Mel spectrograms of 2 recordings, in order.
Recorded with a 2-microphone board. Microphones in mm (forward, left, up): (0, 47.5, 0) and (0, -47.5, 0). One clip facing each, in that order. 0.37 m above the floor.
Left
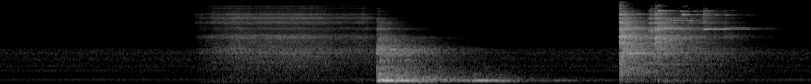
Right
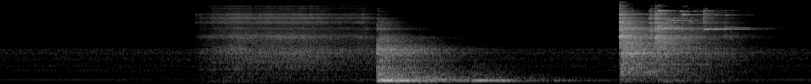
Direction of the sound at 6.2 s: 55° left (ahead or behind).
